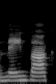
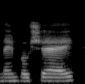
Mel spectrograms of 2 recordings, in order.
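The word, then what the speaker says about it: Mainbocher: uniforms, they had one that was made by Mainbacher or Mainboucher, the various pronunciations.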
